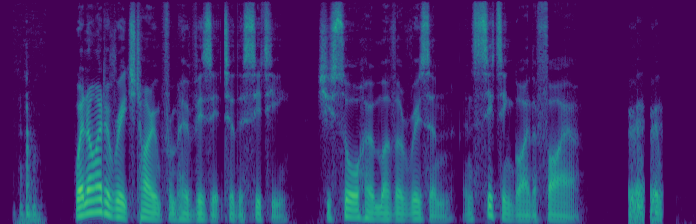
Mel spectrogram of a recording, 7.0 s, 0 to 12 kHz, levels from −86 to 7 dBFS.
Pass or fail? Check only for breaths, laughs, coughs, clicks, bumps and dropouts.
fail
